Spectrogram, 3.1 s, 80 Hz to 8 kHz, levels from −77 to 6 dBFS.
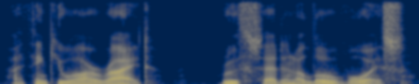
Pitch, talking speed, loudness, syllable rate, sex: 105 Hz, 210 wpm, -20 LUFS, 5.4 syllables/s, male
